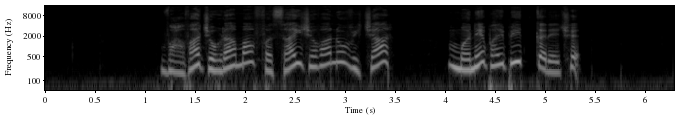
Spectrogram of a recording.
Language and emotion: Gujarati, fearful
